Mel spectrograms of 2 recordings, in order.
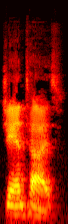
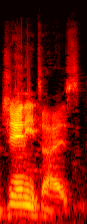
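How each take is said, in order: First: The name has no extra vowel sound inserted. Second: The name has an extra vowel sound inserted. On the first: The speaker calls it right. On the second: The speaker calls it wrong.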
